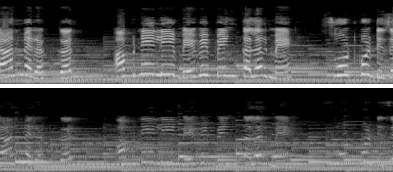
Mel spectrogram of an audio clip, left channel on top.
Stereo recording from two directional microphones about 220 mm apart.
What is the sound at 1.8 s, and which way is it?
Speech, 30° left (ahead or behind).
